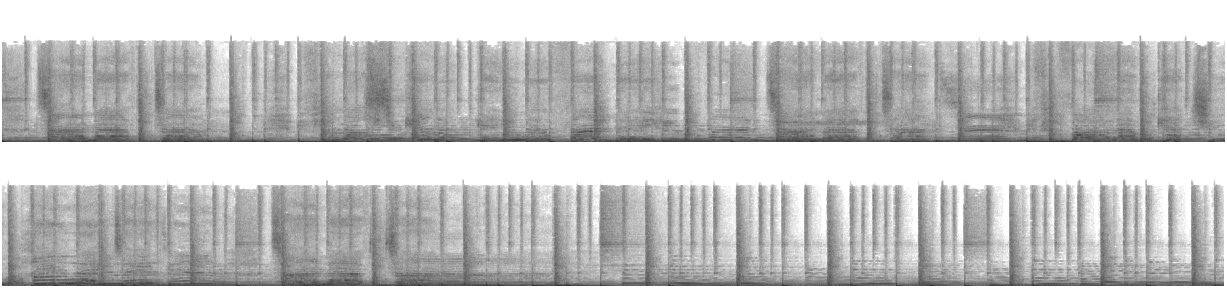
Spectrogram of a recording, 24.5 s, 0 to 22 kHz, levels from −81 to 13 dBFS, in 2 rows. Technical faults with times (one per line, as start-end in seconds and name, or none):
1.03 chunks out of order
13.19-13.21 chunks out of order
